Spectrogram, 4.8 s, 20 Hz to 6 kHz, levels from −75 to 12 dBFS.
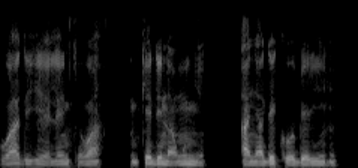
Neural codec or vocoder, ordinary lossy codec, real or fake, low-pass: none; none; real; 5.4 kHz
